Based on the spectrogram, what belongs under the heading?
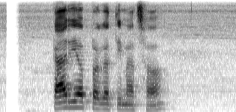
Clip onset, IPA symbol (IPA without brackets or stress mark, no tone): k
